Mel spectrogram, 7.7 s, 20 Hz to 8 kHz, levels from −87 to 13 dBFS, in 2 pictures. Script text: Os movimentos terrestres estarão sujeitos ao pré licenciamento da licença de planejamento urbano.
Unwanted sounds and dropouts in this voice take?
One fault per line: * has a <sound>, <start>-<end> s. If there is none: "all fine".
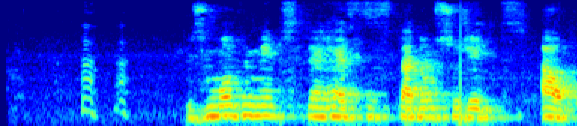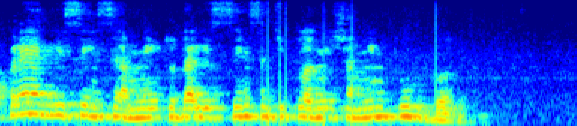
* has a laugh, 0.3-0.9 s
